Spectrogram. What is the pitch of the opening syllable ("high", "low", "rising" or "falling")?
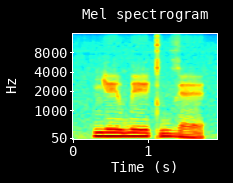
low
